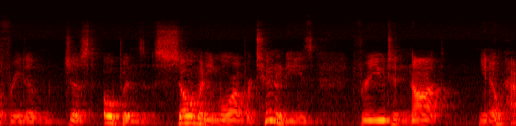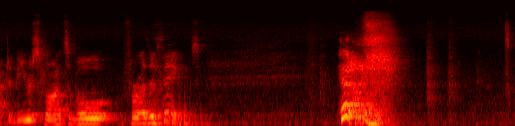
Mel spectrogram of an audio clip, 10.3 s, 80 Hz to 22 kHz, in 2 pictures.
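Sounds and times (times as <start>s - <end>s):
speech: 0.1s - 7.3s, 8.5s - 9.1s
person sneezing: 8.6s - 9.3s.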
